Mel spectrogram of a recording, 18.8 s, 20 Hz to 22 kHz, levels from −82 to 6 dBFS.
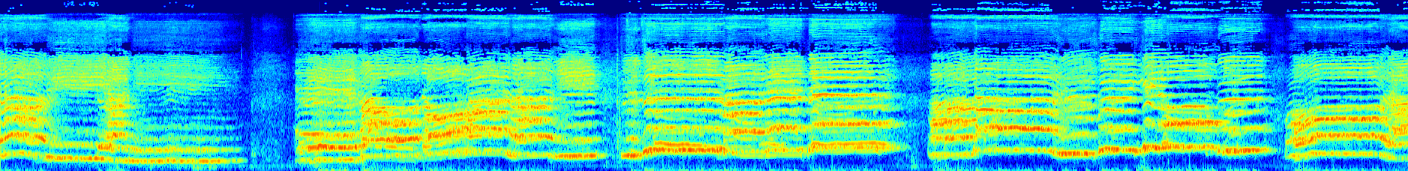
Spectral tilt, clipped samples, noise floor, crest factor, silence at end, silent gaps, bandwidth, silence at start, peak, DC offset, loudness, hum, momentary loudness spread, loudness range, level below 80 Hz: -0.5 dB/octave; under 0.1%; -41 dBFS; 14 dB; 0 s; none; over 20 kHz; 0 s; 0 dBFS; under 0.1%; -12 LUFS; none; 9 LU; 5 LU; -50 dBFS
